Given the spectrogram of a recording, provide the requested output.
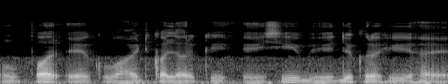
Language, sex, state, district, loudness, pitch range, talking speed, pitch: Hindi, male, Chandigarh, Chandigarh, -20 LUFS, 85-95 Hz, 135 wpm, 90 Hz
